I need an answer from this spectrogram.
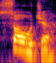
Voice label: "soldier", English

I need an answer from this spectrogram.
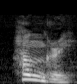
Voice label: "hungry", English

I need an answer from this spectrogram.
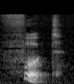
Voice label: "foot", English

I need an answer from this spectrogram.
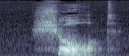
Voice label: "short", English

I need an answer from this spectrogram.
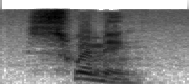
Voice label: "swimming", English; sporty a hry

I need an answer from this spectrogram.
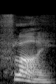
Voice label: "fly", English; zvirata v lese

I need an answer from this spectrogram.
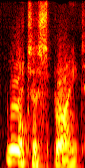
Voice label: water sprite, English

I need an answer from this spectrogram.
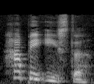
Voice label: happy easter, English

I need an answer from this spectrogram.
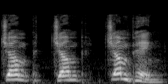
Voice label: "jump jump", English

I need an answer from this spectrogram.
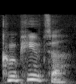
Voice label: "computer", English; skola; trida

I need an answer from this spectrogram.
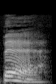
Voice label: "bear", English

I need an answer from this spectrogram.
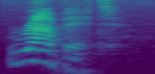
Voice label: "rabbit", English; zvirata v lese

